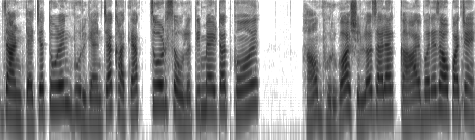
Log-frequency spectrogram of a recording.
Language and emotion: Goan Konkani, surprised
